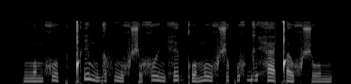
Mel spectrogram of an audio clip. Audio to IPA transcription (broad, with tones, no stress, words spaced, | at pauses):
ŋʷə˩mxʷɜ˧˩˧kʷ ǃʼi˥˩m ɡə˧˩˧fŋu˩xʷ ʃə˩xʷiː˥˩ŋhɪː˥ɡkʷʼʌ˧˩˧ muː˥˩xʷʃə˥˩kʷɪ˥xʷ ɡi˥hæ˥˩ ǃɜ˧˩˧xʷʃu˩m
